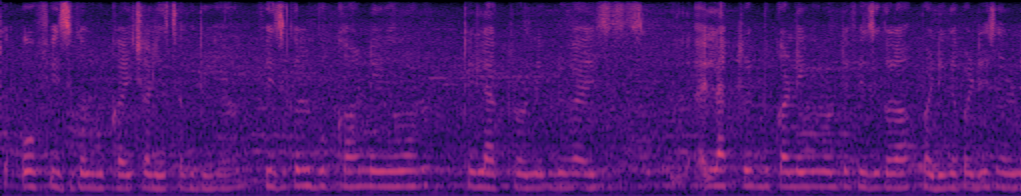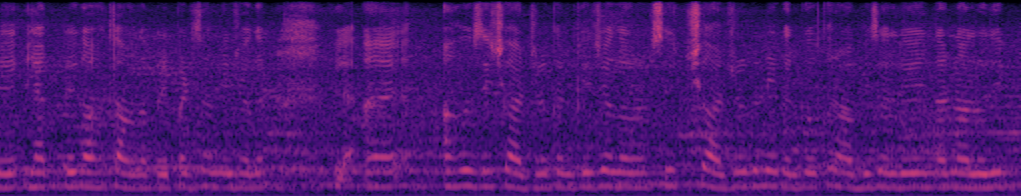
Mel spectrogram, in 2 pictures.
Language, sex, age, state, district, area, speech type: Dogri, female, 18-30, Jammu and Kashmir, Kathua, rural, spontaneous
